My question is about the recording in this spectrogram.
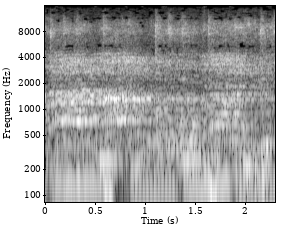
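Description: A choir singing an Indonesian Catholic hymn over an instrumental accompaniment, with sustained bass notes changing about once a second.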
